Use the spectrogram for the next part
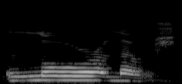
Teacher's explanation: notice how the H is silent and my L sound just carries on to the O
